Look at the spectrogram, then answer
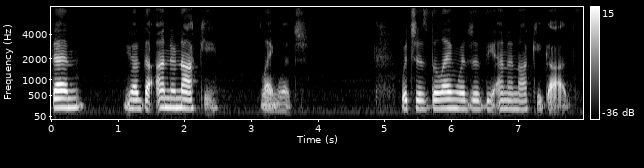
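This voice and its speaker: A woman's voice: mid-range voice, steady tone, slow pace, creaky, long pauses, a little mellow, smooth. A woman from the United States, casually talking to her viewers and often checking that they follow along. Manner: conversational, checks listeners understand. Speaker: spiritual channel host.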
